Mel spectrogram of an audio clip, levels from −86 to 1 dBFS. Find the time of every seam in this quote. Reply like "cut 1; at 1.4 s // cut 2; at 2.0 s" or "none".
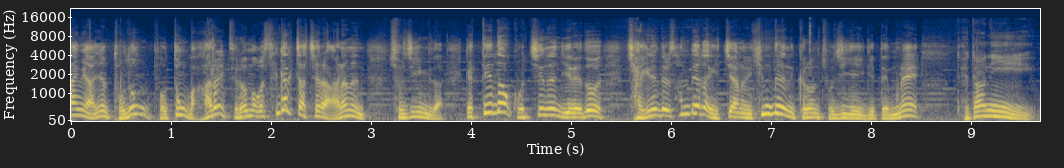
cut 1; at 8.6 s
